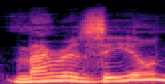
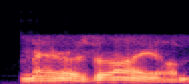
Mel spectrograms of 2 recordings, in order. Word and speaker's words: Marazion: Let's go to Paul in a unpronouncable place in Marazon. Is that how you pronounce it, Paul? Marazion. Marazion. I knew I'd get it wrong.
